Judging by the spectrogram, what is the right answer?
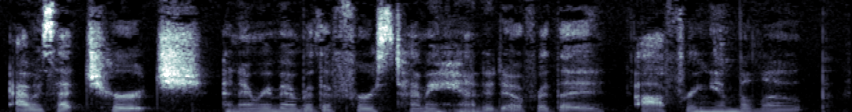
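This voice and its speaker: A woman's voice: sits low, quick pace, slight background noise. A woman guest on a podcast, an artist telling stories animatedly, laughing often and acting out quotes. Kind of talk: casual podcast chat.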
